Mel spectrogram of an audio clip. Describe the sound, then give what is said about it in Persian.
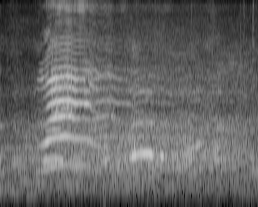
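A baby wails in a high, strained cry, loudest in the first second before easing into softer, wavering sobs that continue to the end. “عزیزم جونم یکم آروم گریه میکنید این بچه بخوابه؟”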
